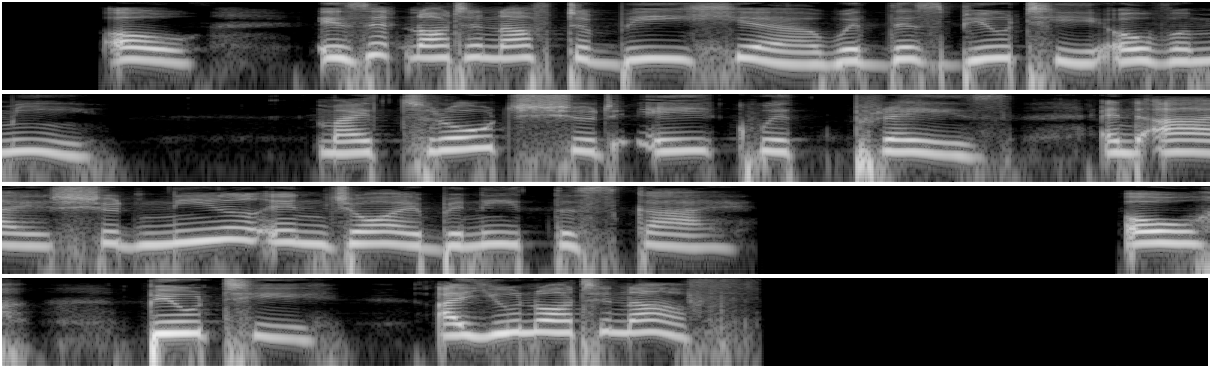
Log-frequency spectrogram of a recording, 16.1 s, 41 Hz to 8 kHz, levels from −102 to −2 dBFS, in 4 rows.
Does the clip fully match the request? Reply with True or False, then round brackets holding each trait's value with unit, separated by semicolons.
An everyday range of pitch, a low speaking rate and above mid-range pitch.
True (3.0 semitones; 125 wpm; 255 Hz)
